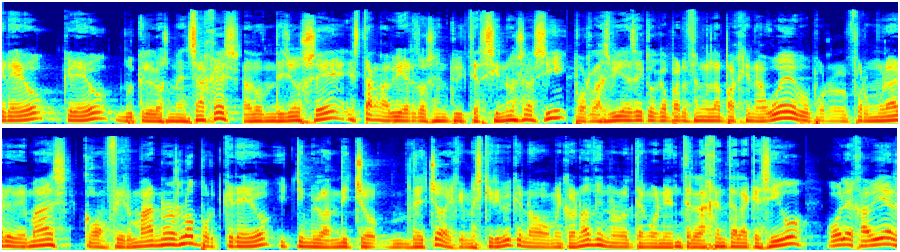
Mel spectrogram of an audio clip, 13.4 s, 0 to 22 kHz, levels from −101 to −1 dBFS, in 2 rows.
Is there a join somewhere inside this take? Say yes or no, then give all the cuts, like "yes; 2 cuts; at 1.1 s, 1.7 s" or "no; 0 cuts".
yes; 6 cuts; at 1.8 s, 4.3 s, 4.8 s, 8.3 s, 8.9 s, 10.1 s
